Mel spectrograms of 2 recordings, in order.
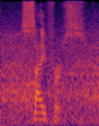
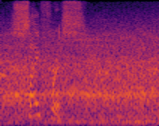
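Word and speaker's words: Scifres: This man Mike Ciphers.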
